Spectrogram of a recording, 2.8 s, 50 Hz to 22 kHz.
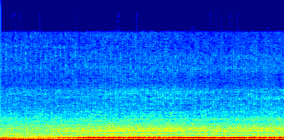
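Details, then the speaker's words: Turbo Hyundai Tiburon after reassembly with the battery moved back up front, warmed up and pulling away in first gear at about 5 mph. A smooth, even hum with no knocks or rattles, though fuel pressure still needs resetting to about 43 psi base. Normal running engine. "Yeah, buddy. Everything sounds good."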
